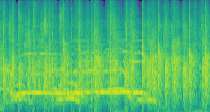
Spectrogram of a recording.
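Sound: audience applause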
